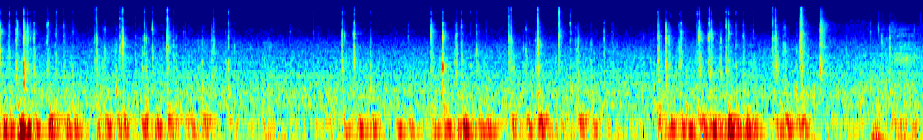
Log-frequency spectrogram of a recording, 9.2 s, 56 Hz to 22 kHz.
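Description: Password being typed on a computer keyboard during MySQL setup on Windows 7, a steady run of quiet, close key clicks with brief pauses, no talking.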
